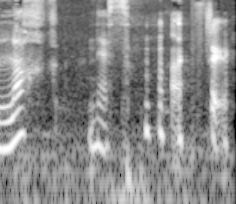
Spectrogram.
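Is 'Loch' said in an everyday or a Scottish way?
Scottish. Loch is said imitating a Scottish accent.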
